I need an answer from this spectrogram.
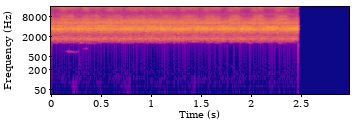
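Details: Morning cicada cries in forest near the new year: an intense steady high-pitched buzz, slightly pulsing, holding for two and a half seconds and then cutting off sharply into silence.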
